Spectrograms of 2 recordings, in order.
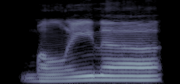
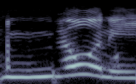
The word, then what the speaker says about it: Melanie: Molina Collins. CBS. I believe it's pronounced Melanie, you hick.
